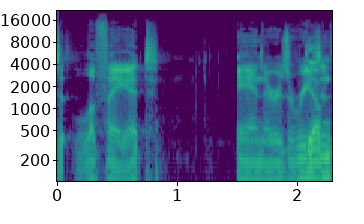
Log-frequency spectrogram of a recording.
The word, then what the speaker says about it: Lafayette: are all aware that it's Lafayette but we pronounce it lefet and there is a reason for that there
